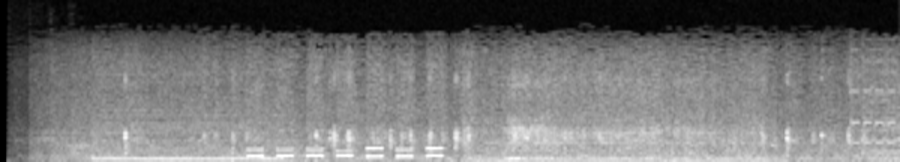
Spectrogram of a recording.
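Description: Telephone line sounds: a dial tone, then a quick run of touch-tone keypad beeps as a number is dialed, then a low steady buzzing tone on the line for about two seconds. Near the end, a phone begins to ring.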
